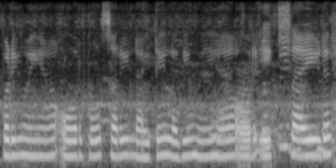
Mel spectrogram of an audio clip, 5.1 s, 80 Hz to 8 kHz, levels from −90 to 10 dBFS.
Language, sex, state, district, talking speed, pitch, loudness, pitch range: Hindi, female, Chandigarh, Chandigarh, 165 wpm, 235 Hz, -15 LUFS, 225-240 Hz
